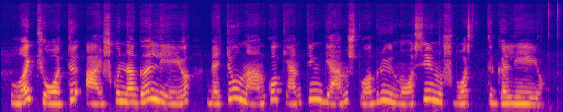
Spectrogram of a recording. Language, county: Lithuanian, Alytus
